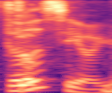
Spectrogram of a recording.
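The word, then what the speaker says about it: Delissio: You got it. It's Delicio. You're saying it right.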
